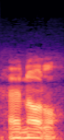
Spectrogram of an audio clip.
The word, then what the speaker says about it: Nodal: Leopold Nodal or Nodell. I didn't get the pronunciation, sir. Nodal.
